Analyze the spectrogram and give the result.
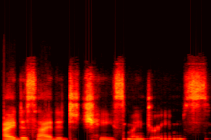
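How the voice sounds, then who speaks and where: A woman in her twenties voicing a young female dreamer who tells her own story, speaking slowly and clearly and saying each sentence twice. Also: medium pitch, fairly even intonation, no room sound, clean studio sound. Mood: calm. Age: 20s. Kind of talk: scripted story for repeat-after practice.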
